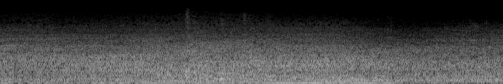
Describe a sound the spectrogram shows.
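A van's engine rumbles nearby.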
